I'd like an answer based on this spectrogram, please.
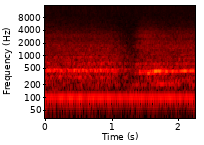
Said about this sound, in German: Alright, ich hoffe, ihr hört es nicht, oder ich höre es gerade mega im Kopfhörer. Ich glaube, Julia hat gerade den Mixer angeschmissen. Wahrscheinlich Healthy Smoothies oder irgendwas.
